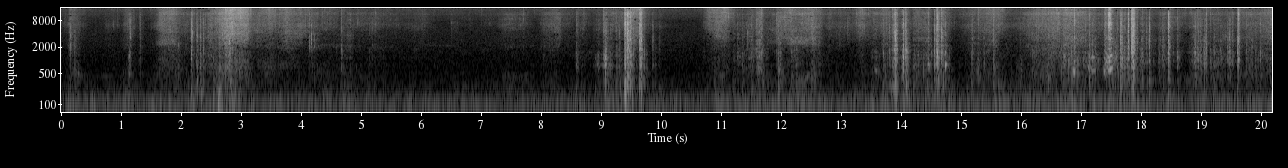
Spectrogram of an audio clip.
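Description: Plastic toy packages rustle and clack as they are handled.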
